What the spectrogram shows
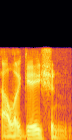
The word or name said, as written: allegation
